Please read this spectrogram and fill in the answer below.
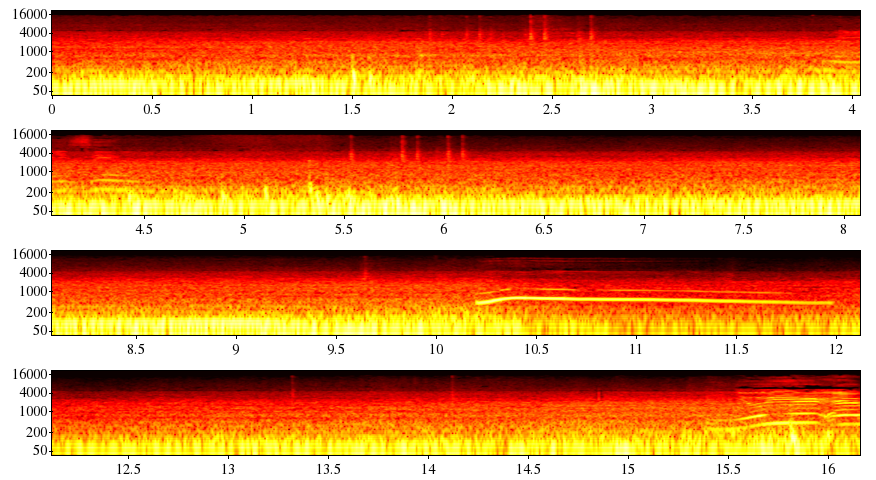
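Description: Steady low rumble of road and engine noise inside a moving car's cabin. About ten seconds in, a single drawn-out vocal note slides downward for a second or two.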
